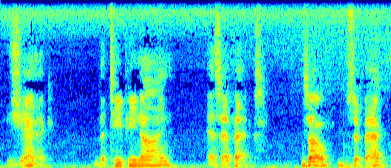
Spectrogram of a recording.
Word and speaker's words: Canik: to be looking at a pistol called the Canik, or as they say it's pronounced, Canik, the TP9SFX.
